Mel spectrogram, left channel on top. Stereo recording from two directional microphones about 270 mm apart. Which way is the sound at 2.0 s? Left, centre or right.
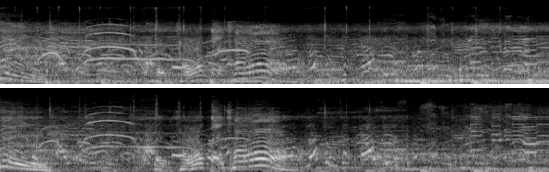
Right.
